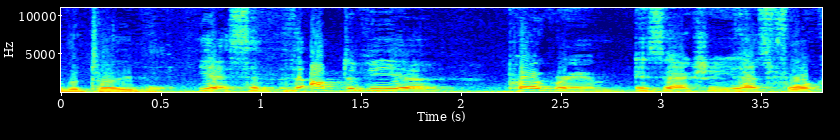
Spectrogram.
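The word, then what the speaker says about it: Optavia: camera and tell them the name because i've mispronounced it it's called optivia yeah o p t a v i a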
